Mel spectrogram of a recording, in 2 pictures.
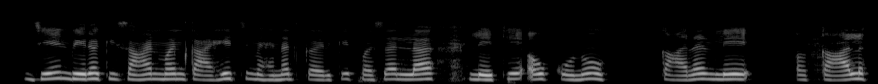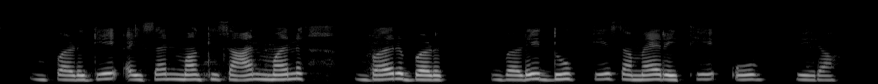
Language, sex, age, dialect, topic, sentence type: Chhattisgarhi, female, 25-30, Western/Budati/Khatahi, banking, statement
